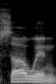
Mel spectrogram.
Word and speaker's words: Samhain: welcome back to the season of sawin yes that is how you say that no don't worry about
